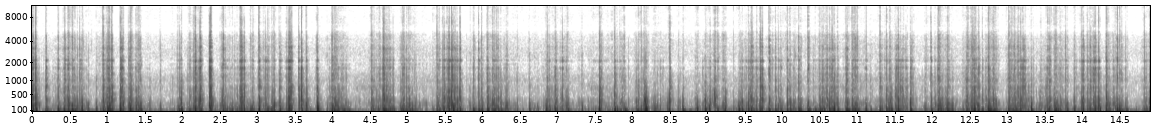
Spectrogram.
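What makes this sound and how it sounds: Fingernails tap and scratch the front and side teeth on the lower jaw of a clear acrylic dental model with plastic teeth. Dense, rapid clicking and scraping continues throughout, with short dry taps that carry a low-heavy body and little high-end brightness.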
